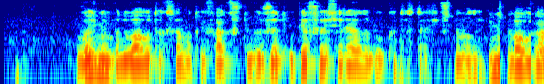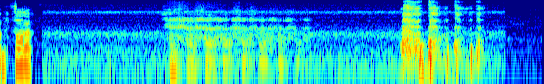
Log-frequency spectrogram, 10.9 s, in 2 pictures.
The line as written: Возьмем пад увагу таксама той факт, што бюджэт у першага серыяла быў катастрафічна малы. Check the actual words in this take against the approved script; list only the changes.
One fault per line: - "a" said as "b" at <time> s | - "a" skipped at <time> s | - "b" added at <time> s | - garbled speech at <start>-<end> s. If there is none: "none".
- garbled speech at 4.9-5.8 s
